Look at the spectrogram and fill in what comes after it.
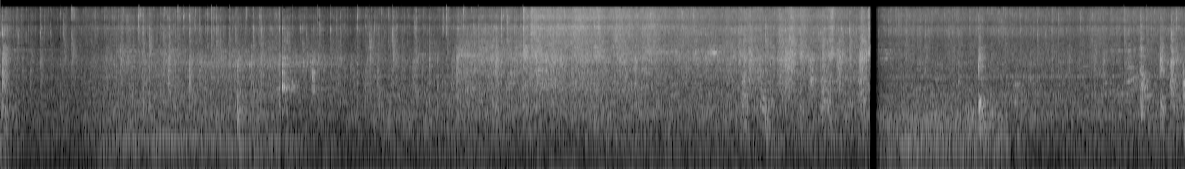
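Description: Vegetables stir-frying in a large wok: a steady sizzle with the spatula scraping and knocking against the pan. The sizzle grows louder about seven seconds in.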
